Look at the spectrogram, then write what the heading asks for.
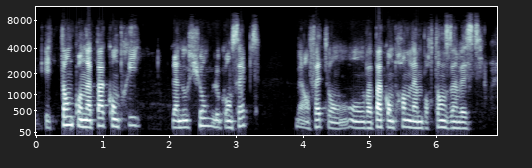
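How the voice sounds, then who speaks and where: A fairly slow pace with fairly even intonation. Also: man. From France. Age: 50s. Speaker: engineer, course participant. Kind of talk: testimony. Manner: halting, many repetitions and hesitations.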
